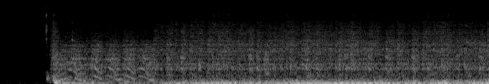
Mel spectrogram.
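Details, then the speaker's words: Japanese car stored a long time, ethanol fuel in tank: brief crank, prompt firing, builds to smooth steady idle without misses or knocks; starts very well. "Kuulosti tosi hyvin lähtevän käymään."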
